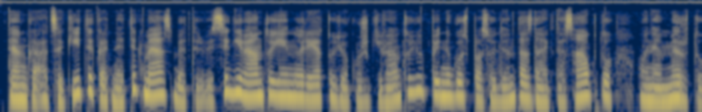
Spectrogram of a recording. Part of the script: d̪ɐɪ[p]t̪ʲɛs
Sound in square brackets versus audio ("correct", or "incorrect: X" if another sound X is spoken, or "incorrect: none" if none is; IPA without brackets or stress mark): incorrect: k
